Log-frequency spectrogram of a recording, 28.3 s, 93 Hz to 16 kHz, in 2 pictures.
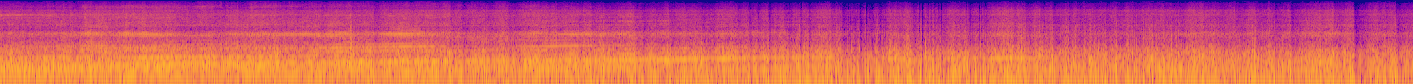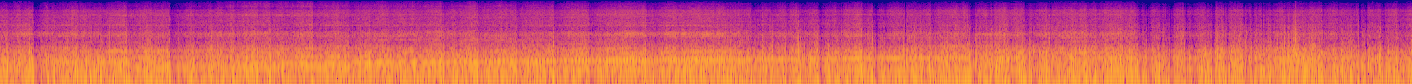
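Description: Kawasaki ZX-6R inline-four sport-bike engine heard from the rider's seat while riding, its pitch climbing slowly under acceleration for about the first eight seconds, dropping back, then climbing again in the second half. Heavy wind rush on the microphone runs beneath it.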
